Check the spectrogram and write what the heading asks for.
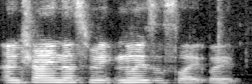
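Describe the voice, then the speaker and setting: A woman's voice: mid-range voice, little pitch movement, moderate pace, a little hiss or hum. Give me a laid-back woman on a choppy call, her words cutting out at the ends. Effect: choppy call audio, words cutting out. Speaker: guest artist. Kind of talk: casual chat on a call.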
